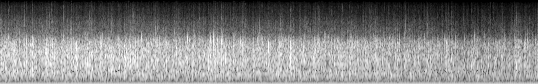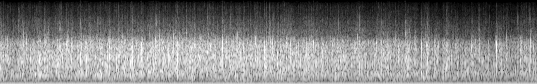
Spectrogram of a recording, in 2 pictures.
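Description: Large audience applauding steadily: a dense, continuous patter of many hands clapping.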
